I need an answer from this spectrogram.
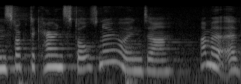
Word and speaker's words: Stollznow: Uh Karen Stallsno. Hi everyone. My name is Dr. Karen Stalsno and uh I'm a a linguist and a researcher and uh an investigator of paranormal and pseudocientific claims.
